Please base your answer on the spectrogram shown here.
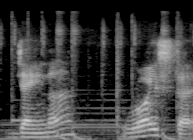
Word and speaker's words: Dana Royster: call spotlight a conversation with her name is dana royster am i pronouncing it right dana do i yes you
